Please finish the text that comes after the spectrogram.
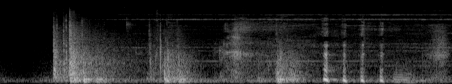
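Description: Heavy, booming thuds against a door, spaced a second or so apart, then a rapid burst of four or five sharper knocks near the end, loud and close with no talking.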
